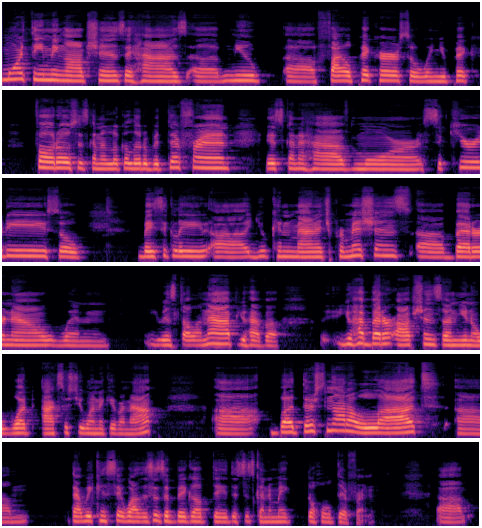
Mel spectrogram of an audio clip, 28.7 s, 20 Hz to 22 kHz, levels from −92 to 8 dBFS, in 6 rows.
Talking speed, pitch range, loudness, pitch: 185 wpm, 190-225 Hz, -24 LUFS, 205 Hz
